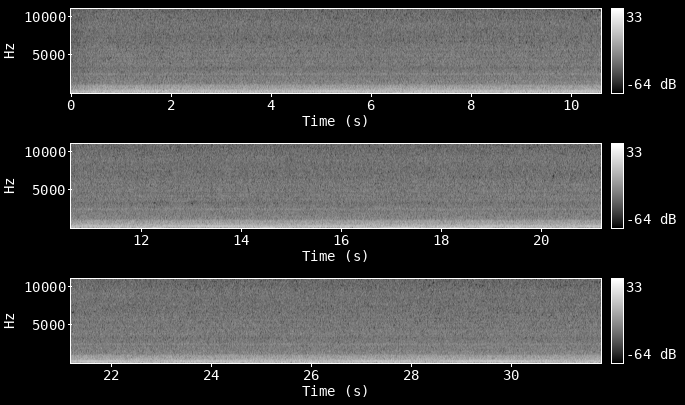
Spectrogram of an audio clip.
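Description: Steady mechanical hum inside a truck cab, with a steady tone that swells and fades every couple of seconds and a few low thumps in the middle.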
